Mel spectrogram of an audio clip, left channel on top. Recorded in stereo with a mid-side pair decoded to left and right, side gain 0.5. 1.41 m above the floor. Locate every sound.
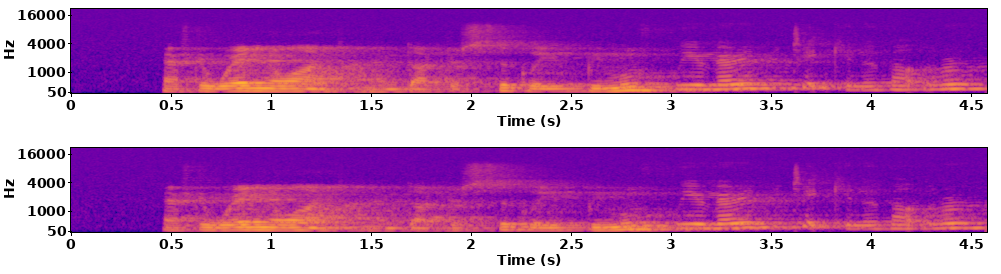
0.5 s a man speaking: 45° left, 1.2 m
3.0 s a woman speaking: 5° left, 1.6 m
